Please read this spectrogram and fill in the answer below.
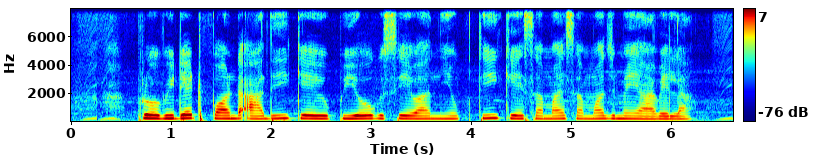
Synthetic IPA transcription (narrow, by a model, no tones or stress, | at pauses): pɾoːʋiɖẽʈpʰə̃ɳɖa̰ːd̪ikeʊpjoːɡseːʋanjʊkt̪ikesəməjsəməd͡ʒʱmẽaːʋeːlaː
